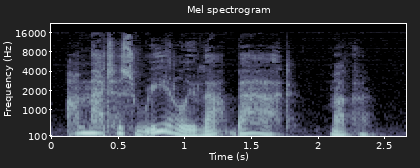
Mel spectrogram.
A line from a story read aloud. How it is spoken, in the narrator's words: Moira looked at her pleadingly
